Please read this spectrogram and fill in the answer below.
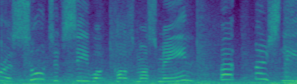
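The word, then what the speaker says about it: KOS-MOS: bug me slightly that they're calling her Cosmos and not Cosmos because it is pronounced Cosmos in zenos Saga I guess no one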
